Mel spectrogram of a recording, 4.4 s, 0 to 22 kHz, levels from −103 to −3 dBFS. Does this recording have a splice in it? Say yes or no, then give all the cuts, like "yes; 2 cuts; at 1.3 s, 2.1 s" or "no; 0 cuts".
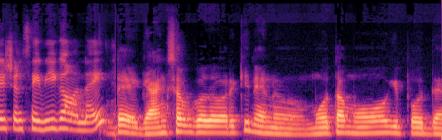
yes; 1 cut; at 1.1 s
